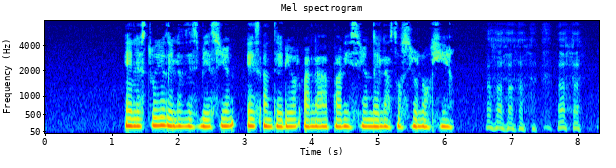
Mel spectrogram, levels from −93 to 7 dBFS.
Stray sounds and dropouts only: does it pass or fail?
fail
